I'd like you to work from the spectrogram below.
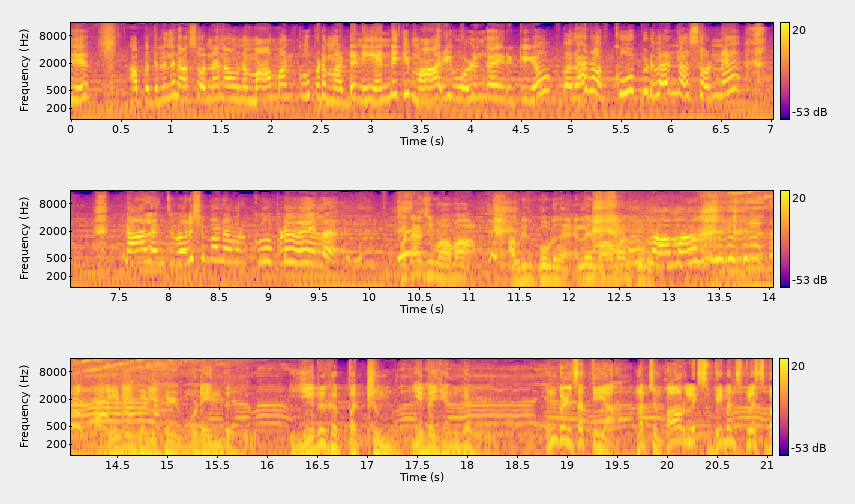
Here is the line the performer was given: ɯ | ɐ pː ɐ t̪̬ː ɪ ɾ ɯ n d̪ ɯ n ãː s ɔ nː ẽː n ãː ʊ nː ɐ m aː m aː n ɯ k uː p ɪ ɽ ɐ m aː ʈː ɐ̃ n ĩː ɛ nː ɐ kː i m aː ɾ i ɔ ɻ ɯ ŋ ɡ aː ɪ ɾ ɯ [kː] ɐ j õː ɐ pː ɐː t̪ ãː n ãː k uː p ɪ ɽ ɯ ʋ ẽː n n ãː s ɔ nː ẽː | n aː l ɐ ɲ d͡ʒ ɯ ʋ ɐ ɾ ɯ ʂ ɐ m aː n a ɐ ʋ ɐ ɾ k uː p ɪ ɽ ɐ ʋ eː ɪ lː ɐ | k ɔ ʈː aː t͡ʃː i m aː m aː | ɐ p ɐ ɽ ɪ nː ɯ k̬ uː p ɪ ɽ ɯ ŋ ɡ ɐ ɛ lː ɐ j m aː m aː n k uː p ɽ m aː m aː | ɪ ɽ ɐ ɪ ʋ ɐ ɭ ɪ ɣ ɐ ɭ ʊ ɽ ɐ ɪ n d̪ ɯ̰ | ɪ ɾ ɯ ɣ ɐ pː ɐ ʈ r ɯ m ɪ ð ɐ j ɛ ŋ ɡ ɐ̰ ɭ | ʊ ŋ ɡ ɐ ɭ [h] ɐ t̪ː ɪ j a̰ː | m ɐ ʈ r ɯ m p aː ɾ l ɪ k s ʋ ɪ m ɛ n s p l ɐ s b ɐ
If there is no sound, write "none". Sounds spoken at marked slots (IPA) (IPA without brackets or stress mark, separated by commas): kː, s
